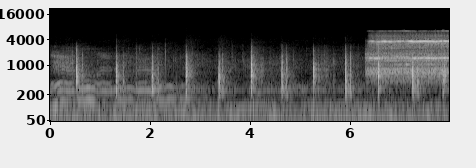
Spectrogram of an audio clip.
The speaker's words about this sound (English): Somebody get the phone? I'll get it, Mom. I'll get it.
